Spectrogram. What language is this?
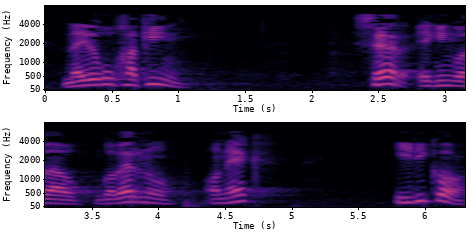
Basque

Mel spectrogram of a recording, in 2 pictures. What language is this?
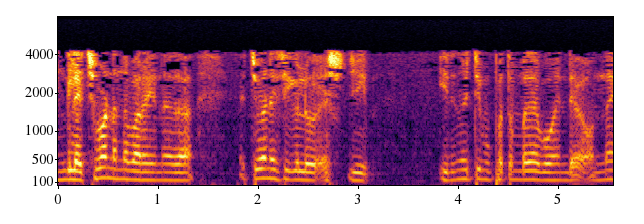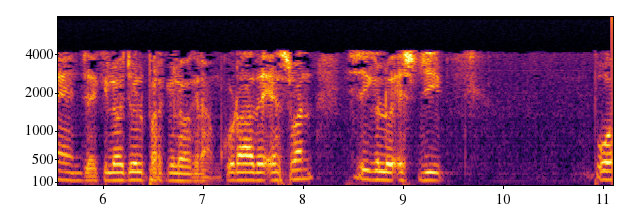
Malayalam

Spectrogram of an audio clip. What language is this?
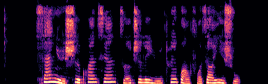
Chinese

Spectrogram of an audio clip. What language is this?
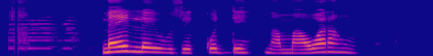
Masana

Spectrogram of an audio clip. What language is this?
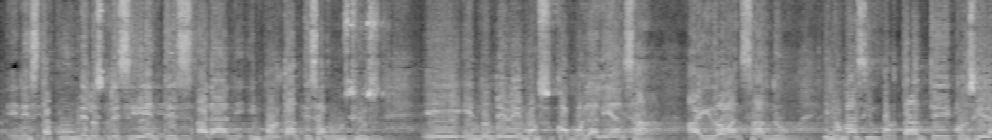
Spanish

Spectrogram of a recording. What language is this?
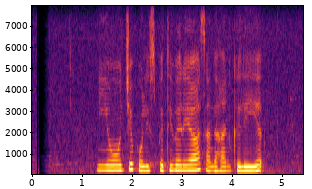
Sinhala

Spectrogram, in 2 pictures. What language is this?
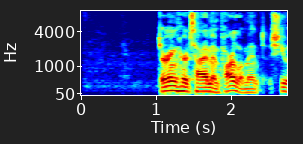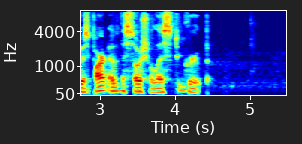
English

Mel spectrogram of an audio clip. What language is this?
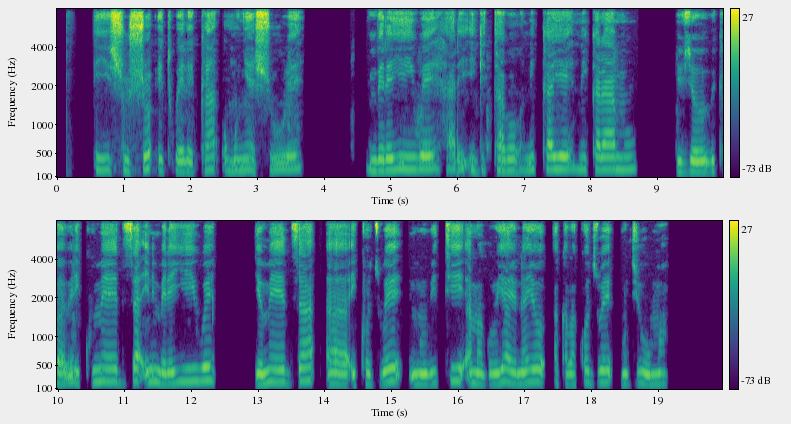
Rundi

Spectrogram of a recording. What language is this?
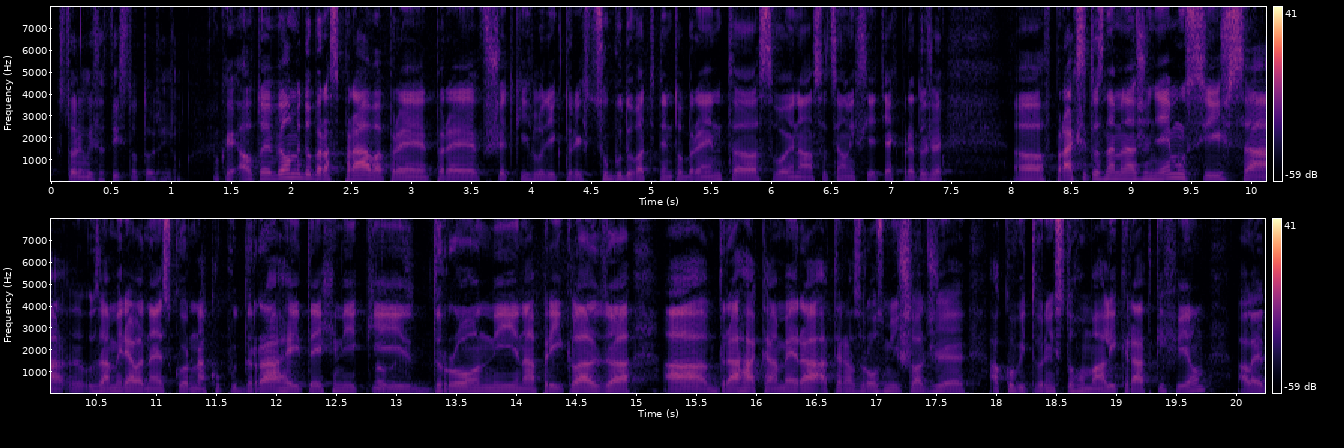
Slovak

